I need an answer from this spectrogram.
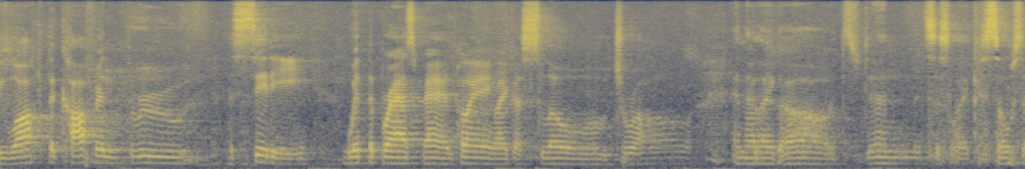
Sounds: speech

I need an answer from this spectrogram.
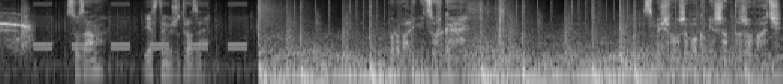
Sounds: speech
music

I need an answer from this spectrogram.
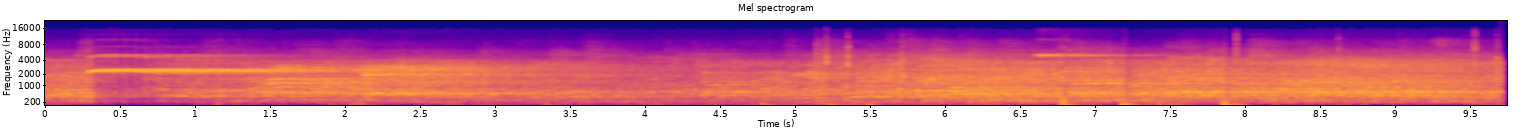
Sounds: basketball bounce

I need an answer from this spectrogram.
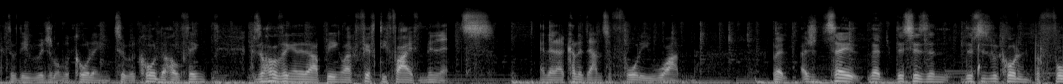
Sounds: speech
music

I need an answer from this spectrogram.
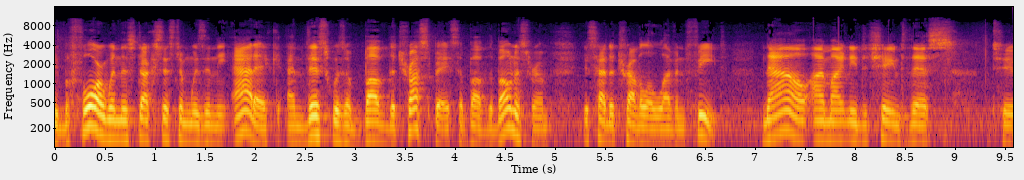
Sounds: speech

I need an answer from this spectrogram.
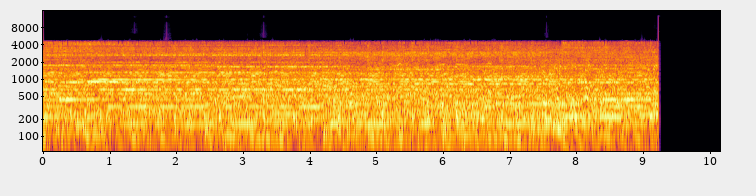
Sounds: music

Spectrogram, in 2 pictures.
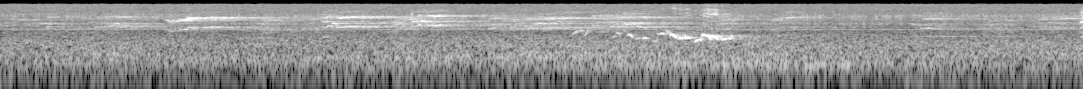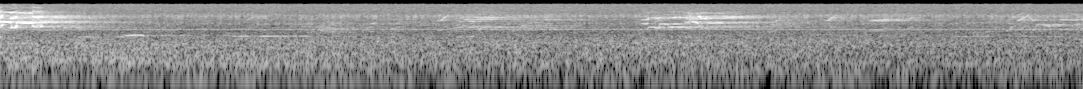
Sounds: baltimore oriole calling

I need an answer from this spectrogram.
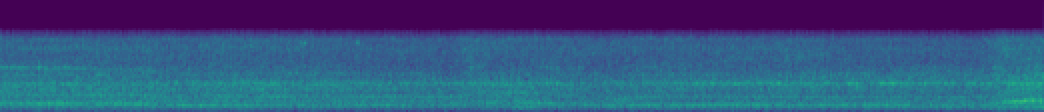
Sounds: bus
vehicle

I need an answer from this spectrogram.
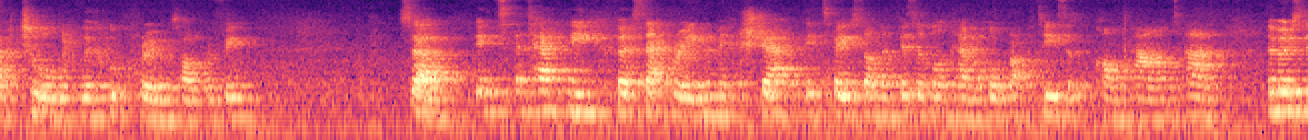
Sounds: speech

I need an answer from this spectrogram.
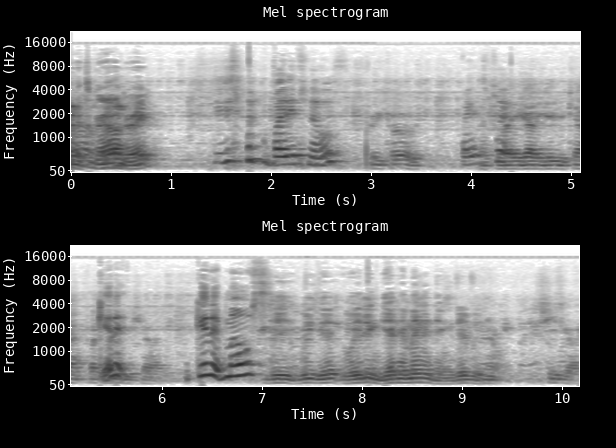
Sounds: speech

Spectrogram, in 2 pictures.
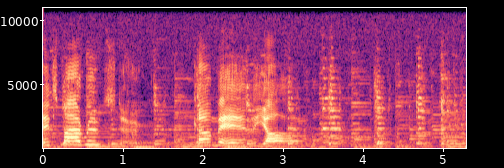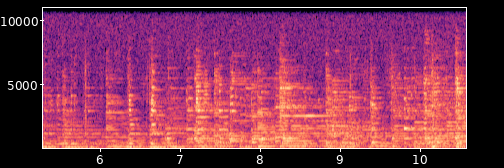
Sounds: music

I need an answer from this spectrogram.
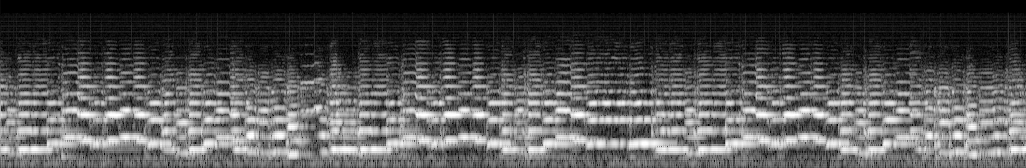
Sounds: music
musical instrument
fiddle

